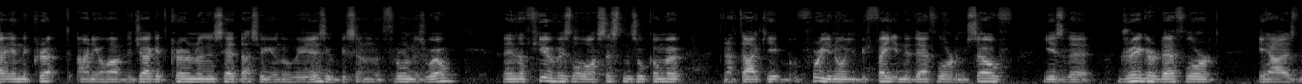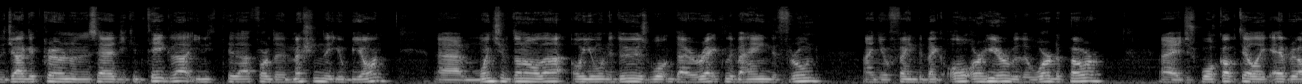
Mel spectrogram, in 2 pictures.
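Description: No technical faults can be heard anywhere in this clip.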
